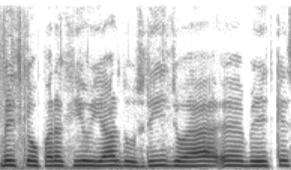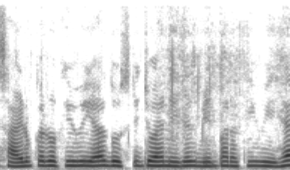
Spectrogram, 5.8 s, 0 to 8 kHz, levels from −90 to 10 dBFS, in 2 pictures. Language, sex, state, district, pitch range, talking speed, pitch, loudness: Hindi, female, Delhi, New Delhi, 210-220 Hz, 280 wpm, 215 Hz, -15 LUFS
